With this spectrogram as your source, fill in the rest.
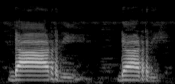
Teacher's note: ciri-ciri hidup, oral, apikodental, plosif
